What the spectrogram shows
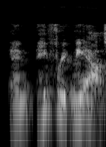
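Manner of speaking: ordinary delivery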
